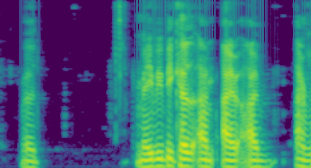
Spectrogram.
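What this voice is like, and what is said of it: Usual voice. Nothing is said of it.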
